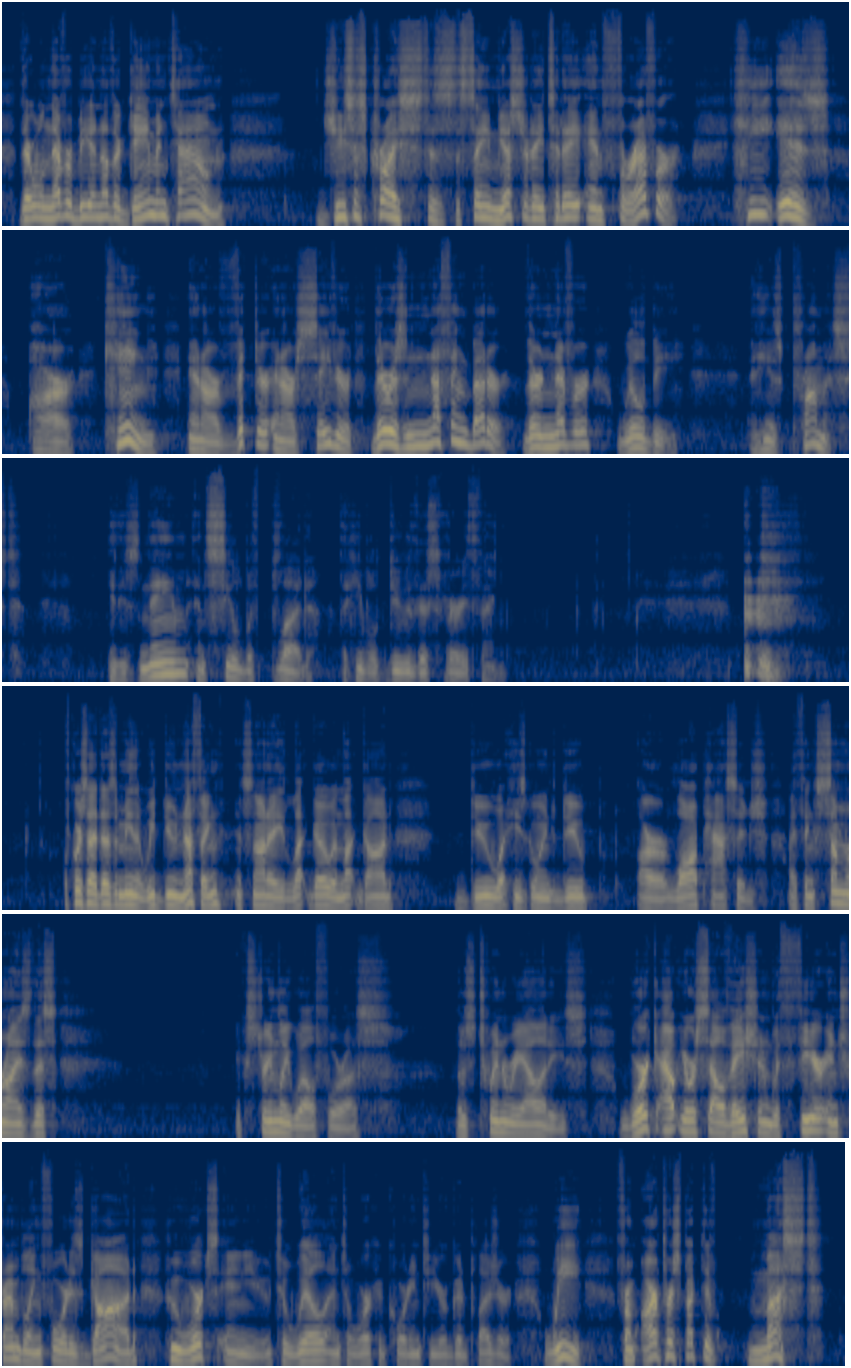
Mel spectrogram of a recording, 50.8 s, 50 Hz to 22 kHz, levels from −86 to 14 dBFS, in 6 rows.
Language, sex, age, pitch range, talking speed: English, male, 50-69, 120-175 Hz, 145 wpm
